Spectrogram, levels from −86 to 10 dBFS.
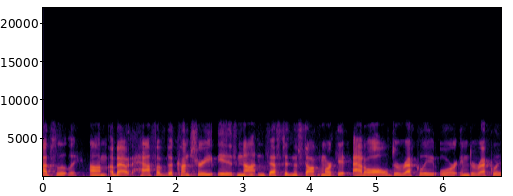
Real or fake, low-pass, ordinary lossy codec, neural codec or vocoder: fake; 7.2 kHz; Opus, 16 kbps; codec, 16 kHz, 4 kbps, X-Codec, HuBERT features, trained on balanced general audio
